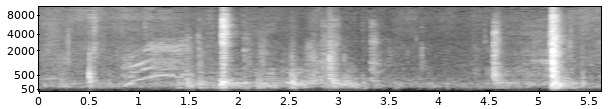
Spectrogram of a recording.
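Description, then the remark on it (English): A cat lets out a single drawn-out meow while hitting a closed closet door to get in and out, the sharp knocks and bumps ringing out repeatedly at irregular intervals, with no one talking. “So she constantly wants to keep coming in and out, and she hits the door and she yells and things like that”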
